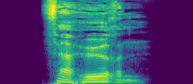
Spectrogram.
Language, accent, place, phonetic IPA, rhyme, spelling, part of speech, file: German, Germany, Berlin, [fɛɐ̯ˈhøːʁən], -øːʁən, Verhören, noun, De-Verhören.ogg
- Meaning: 1. gerund of verhören 2. dative plural of Verhör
